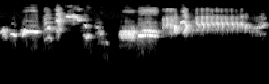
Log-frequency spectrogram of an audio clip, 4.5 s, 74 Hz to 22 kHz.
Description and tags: Turdus merula 15
Morning song of a common blackbird, one bird, one recording, with a H4, denoising with Audacity.
bird, blackbird, field-recording, nature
